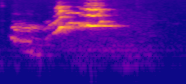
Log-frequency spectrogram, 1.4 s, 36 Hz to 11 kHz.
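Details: Six-week-old blenheim Cavalier King Charles Spaniel puppy, one of Roman and Blue, born November 14, 2022, in the Red Barn Cavaliers indoor puppy pen overnight. It gives one short, rising, squeaky whine that climbs and then fades away, with silence around it.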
